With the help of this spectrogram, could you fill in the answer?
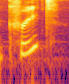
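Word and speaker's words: Crete: to keep going so King Minos ruled over creit right is that how you pronounce it yeah I'm so cool guys that's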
